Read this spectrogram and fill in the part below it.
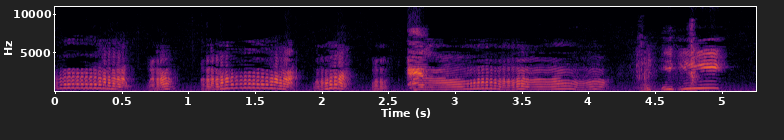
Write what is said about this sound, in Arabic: أنا آسف جدا، إنه طائر جميل ونادر أيضا. هل يتكلم؟ أحيانا.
